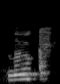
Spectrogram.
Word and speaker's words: Luc: is actually for me his name is luck so we're a french canadian so um it's spelled with a c because it's the francophone spelling um so i say you say luke and that is perfectly fine um and what we're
